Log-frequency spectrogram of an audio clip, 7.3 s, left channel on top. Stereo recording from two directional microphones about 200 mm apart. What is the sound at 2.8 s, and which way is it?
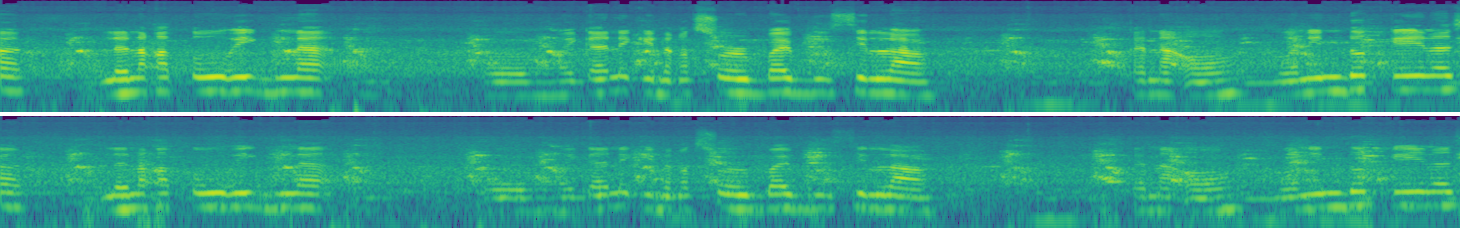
A man's voice, 40° left (ahead or behind).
